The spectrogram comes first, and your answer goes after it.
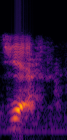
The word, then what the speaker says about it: GIF: peanut butter even though I want to call it a gift because it looks like gift it's a jiff if you're saying it right so these are the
